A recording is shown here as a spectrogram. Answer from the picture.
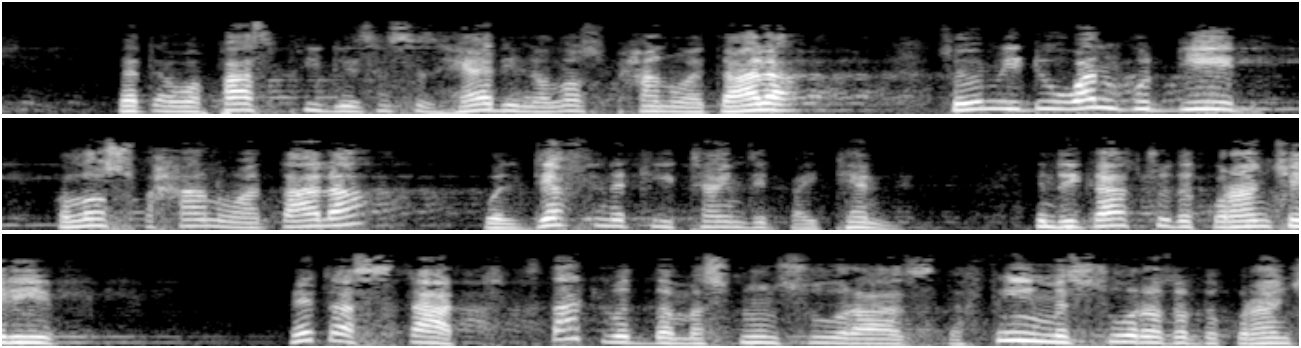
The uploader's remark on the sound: Jumuah lecture at Masjidus Siddique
